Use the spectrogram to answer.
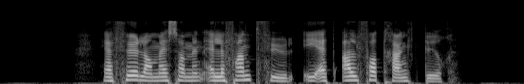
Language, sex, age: Norwegian, female, 42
